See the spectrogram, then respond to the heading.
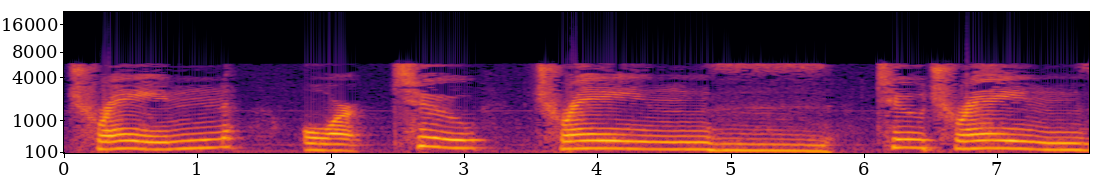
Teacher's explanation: two train with a voiced Z ending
